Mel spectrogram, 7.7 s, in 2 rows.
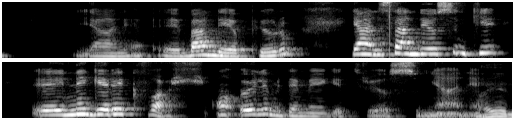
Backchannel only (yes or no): no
